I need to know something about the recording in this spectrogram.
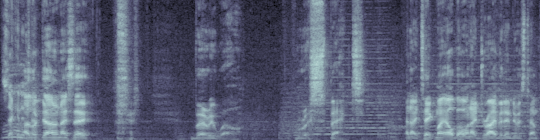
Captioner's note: sighs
